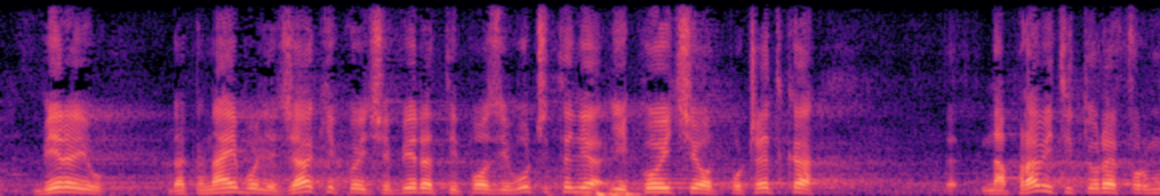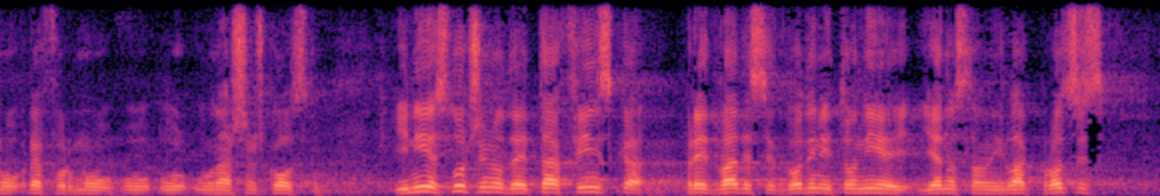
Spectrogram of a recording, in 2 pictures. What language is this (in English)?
Serbian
